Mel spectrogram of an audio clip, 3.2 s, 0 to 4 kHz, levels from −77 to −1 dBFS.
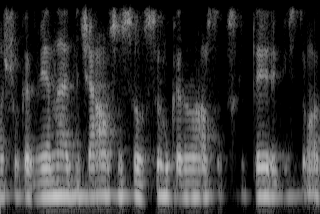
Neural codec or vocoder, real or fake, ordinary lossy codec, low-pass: codec, 16 kHz, 8 kbps, FunCodec, trained on Chinese and English, 25 frames a second; fake; Opus, 24 kbps; 3.6 kHz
